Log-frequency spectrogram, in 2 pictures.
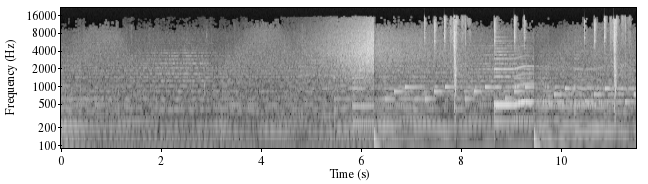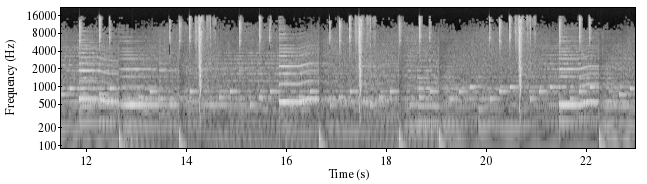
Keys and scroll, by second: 2.1 ctrl+t, 11.4 ctrl+space, 15.8 ctrl+0, 18.8 ctrl+z.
